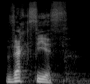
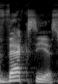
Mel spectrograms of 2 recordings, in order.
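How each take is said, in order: First: The s sound is said with a lisp. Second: The s sound is said clearly, without a lisp.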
